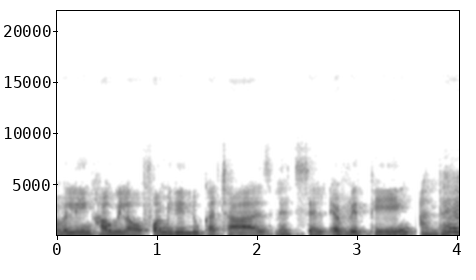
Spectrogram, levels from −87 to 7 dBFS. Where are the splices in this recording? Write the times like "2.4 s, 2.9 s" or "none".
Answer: 2.2 s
